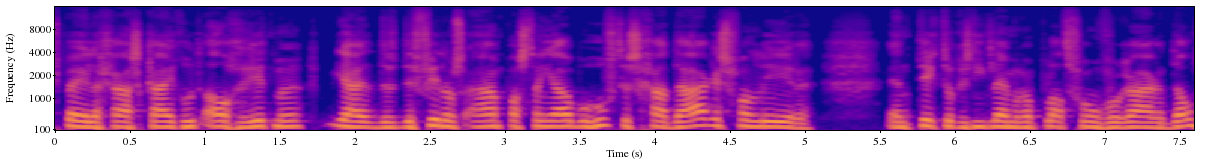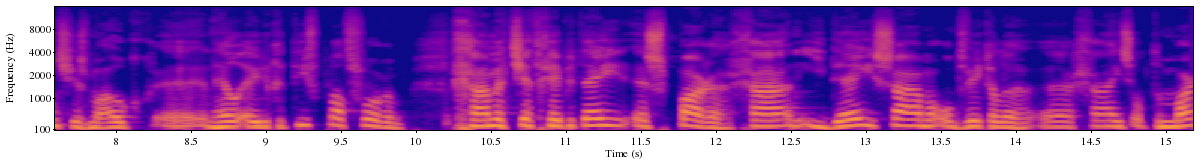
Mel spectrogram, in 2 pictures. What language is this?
Dutch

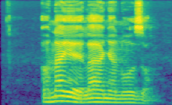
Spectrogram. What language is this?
Igbo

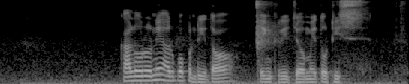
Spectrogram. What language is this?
Javanese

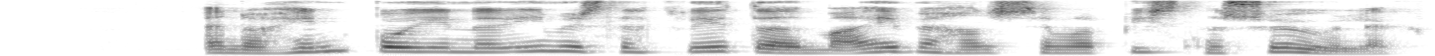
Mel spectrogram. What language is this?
Icelandic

